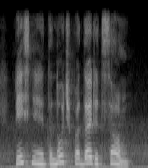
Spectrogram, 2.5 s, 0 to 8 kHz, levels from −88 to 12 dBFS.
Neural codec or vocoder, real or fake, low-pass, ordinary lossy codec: none; real; 7.2 kHz; none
